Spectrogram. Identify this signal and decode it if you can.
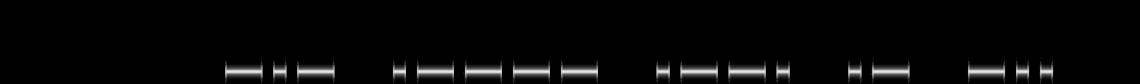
Morse code, heard as a keyed tone, about 10 wpm, spaced as for 8 wpm, 600 Hz. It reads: K1PAD
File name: Callsigns-10-8wpm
